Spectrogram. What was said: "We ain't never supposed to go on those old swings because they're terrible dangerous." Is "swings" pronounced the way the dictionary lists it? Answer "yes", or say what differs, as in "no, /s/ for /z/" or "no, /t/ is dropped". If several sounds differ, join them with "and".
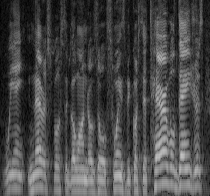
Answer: yes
